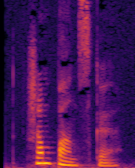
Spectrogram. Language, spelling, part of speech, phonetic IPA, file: Russian, шампанское, noun, [ʂɐmˈpanskəjə], Ru-шампанское.ogg
- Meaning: champagne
